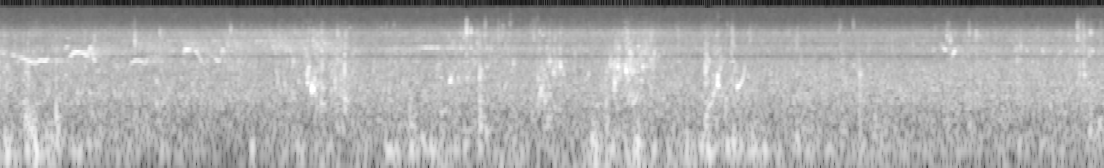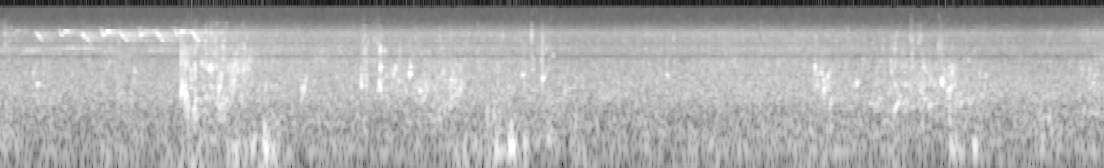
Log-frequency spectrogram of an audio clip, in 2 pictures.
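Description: Kayak paddle strokes dipping and splashing a few times at irregular intervals, with water lapping at the hull over the steady rush of a moving river.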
